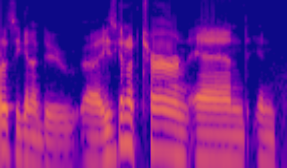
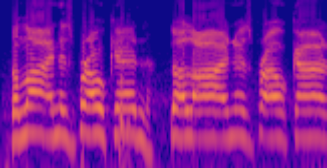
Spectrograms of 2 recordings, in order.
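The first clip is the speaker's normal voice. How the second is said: very high battle cry at full lungs; 10 semitones higher, 3 dB louder than usual. A tabletop player voices his character calling out in a fight, loud call at top of lungs. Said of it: "call out like in a loud voice".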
